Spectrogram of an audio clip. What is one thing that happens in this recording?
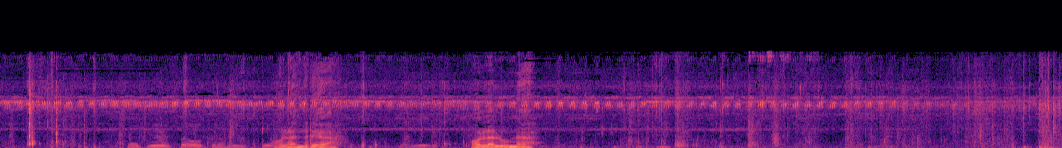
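Insects chirp steadily outdoors at night.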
